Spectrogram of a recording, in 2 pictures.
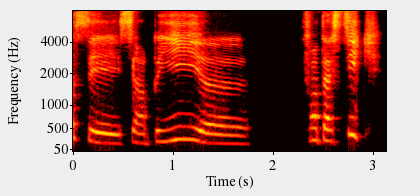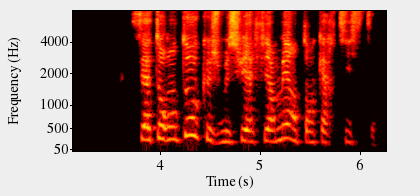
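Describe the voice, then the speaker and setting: Earnest French woman, slightly high voice. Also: darkish tone. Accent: French from France. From France, Paris. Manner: earnest, reflective, with frequent hesitations and repeated words. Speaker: guest, filmmaker and playwright. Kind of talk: personal testimony in an interview.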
